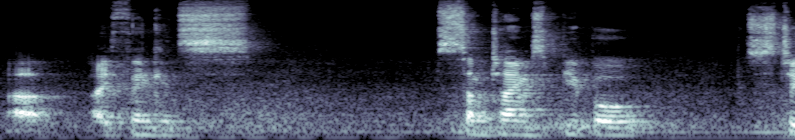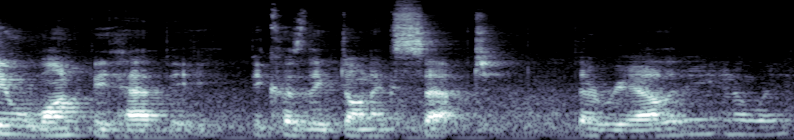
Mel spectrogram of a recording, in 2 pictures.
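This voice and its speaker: A man's voice: a little high, steady tone, unhurried, fairly bright tone. A young man from Brazil, a student guest talking casually and reflectively in a conversation. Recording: echoey room with clear noise.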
